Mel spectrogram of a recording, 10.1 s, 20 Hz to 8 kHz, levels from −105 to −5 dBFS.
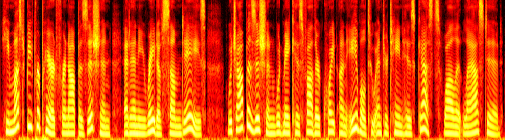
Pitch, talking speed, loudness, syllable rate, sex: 190 Hz, 165 wpm, -18 LUFS, 4.9 syllables/s, female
